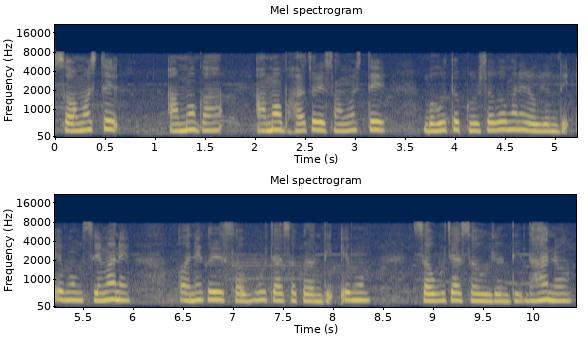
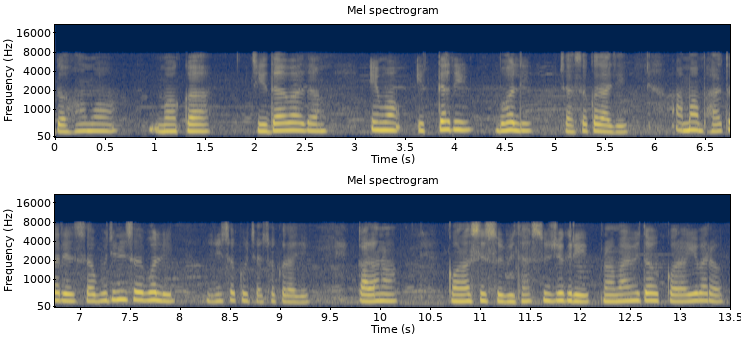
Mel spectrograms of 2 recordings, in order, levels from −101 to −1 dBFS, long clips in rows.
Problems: constant background noise, continuous background conversations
